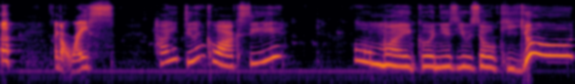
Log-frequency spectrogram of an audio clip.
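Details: Vocal tic in a girl with Tourette syndrome: a recurring phrase acquired through echolalia, produced in an imitated nasal voice rather than her own.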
